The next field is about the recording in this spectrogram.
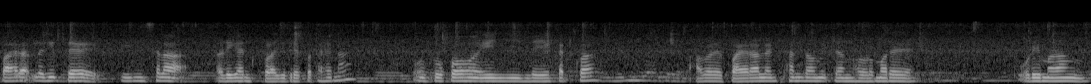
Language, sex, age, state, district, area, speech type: Santali, male, 45-60, Odisha, Mayurbhanj, rural, spontaneous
